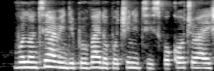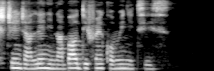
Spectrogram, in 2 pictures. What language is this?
Nigerian Pidgin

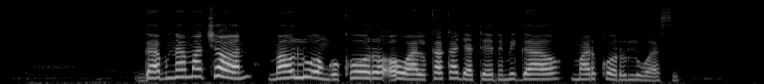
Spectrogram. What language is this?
Luo (Kenya and Tanzania)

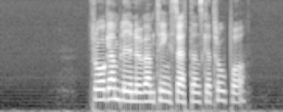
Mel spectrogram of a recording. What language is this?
Swedish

